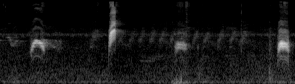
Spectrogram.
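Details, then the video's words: Five-colored bird in a song duel, caged decoy of more than a year: four quick notes, buzzy lower chirps alternating with a bright high chip, over soft rippling background notes. "Chim ngũ sắc hót đấu"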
